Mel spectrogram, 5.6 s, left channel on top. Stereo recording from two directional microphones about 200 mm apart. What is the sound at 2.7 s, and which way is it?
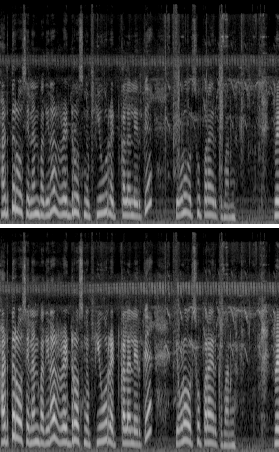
Speech, 45° right (ahead or behind).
